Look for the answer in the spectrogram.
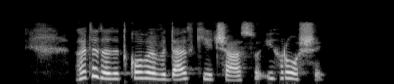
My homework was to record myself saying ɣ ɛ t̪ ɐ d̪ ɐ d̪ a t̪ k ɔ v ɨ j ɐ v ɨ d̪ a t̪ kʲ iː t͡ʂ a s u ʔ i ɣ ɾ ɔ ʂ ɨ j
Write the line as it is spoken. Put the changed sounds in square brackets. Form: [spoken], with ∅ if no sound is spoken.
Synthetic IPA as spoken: ɣ ɛ t̪ ɐ d̪ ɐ d̪ a t̪ k ɔ v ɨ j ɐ v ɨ d̪ a t̪ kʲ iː t͡ʂ a s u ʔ i ɣ ɾ ɔ ʂ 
